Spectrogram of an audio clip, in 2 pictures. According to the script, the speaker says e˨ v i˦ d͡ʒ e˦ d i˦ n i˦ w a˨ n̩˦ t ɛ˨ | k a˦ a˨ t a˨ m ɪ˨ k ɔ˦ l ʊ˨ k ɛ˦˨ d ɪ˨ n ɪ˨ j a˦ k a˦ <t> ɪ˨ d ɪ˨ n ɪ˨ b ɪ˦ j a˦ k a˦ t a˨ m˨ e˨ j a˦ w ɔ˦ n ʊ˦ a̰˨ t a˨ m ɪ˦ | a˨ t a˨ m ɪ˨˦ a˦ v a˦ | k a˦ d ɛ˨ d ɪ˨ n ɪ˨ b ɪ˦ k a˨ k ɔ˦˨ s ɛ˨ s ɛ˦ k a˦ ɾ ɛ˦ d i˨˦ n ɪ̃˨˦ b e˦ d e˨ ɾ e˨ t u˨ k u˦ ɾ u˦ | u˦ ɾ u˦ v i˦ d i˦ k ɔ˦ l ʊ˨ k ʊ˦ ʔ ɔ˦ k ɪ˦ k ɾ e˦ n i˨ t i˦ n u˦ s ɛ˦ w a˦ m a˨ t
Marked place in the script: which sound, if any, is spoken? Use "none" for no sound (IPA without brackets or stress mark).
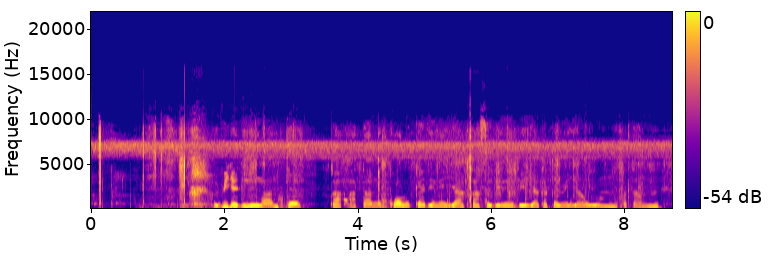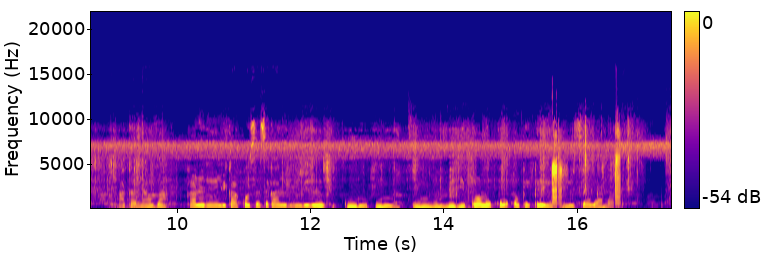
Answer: s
